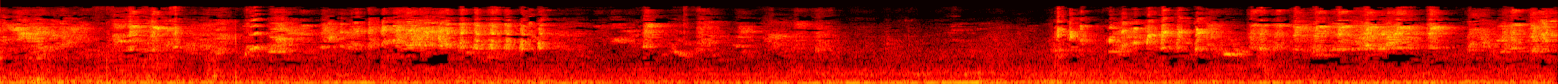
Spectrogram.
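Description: Lovebirds chatter in dense, high-pitched bursts of rapid shrill chirps and squeaks, with a short lull midway before the noisy chattering resumes.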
